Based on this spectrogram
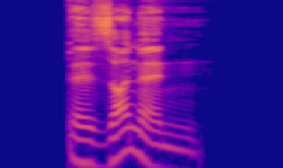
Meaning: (verb) past participle of besinnen; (adjective) prudent, cautious, calm, circumspect
- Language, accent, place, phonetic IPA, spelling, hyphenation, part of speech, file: German, Germany, Berlin, [bəˈzɔnən], besonnen, be‧son‧nen, verb / adjective, De-besonnen.ogg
